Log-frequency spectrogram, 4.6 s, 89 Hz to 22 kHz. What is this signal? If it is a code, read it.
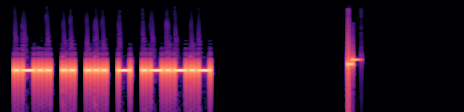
Morse code, heard as a keyed tone, about 30 wpm, 700 Hz. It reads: LIST.
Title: Sentences from Top 1000 Words - Review Part 2 - 30wpm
